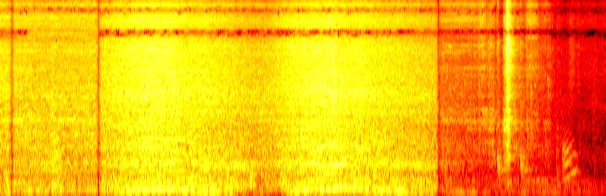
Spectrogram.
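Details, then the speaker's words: Old Toyota Corolla petrol engine, previously rough and shaky, now runs evenly and takes two clean rev blips, possibly after fuel that had flooded the plug was burned off so it could spark, and the rough idle is fixed. "maybe i just needed to burn the fuel off so the spark plug could spark the car seems to be running fine now"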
